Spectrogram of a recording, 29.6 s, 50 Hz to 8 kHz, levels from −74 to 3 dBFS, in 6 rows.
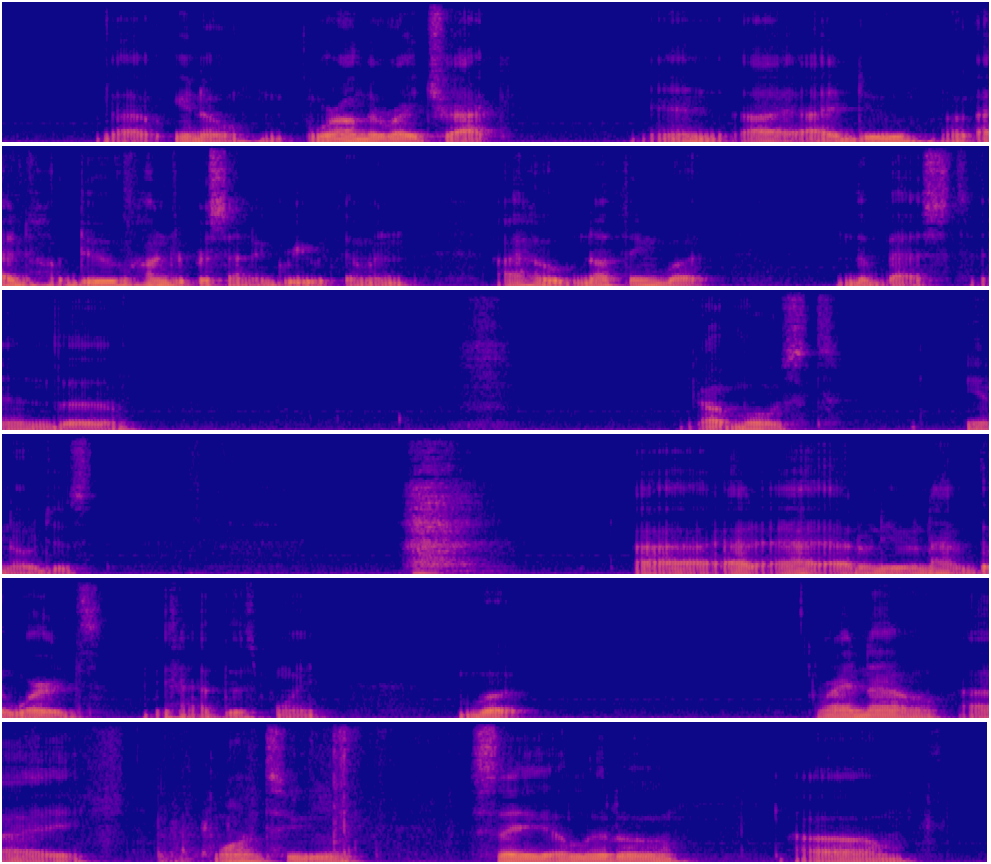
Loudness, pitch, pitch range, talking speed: -33 LUFS, 95 Hz, 85-105 Hz, 105 wpm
